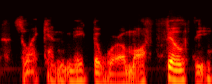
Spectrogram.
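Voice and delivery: very quiet, low, hushed, soft half-whisper. Narrator reading Mister Nasty's line as he walks away: half-whispered. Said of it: "he whispered".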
